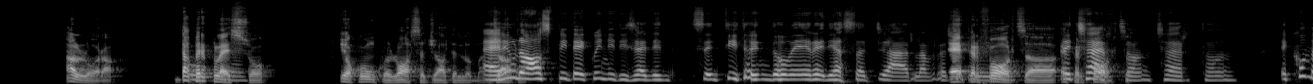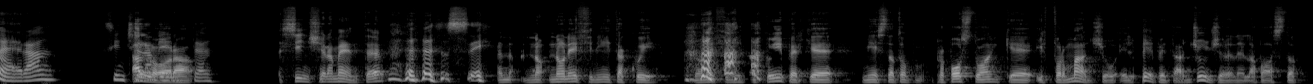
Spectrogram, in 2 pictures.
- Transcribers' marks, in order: tapping; other background noise; chuckle; laughing while speaking: "Si"; laugh
- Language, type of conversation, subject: Italian, podcast, Cosa ti ha insegnato il cibo locale durante i tuoi viaggi?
